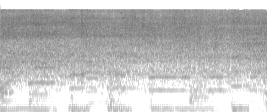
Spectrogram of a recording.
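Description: Pieces of cooked fish sizzling quietly in a hot grill pan as they are turned and broken up with metal tongs.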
